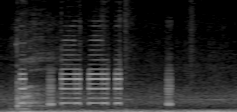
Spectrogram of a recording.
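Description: Metal-detecting gear beeping while a target is pinpointed in a freshly dug hole: a quick run of about five short electronic beeps, then one more near the end.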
